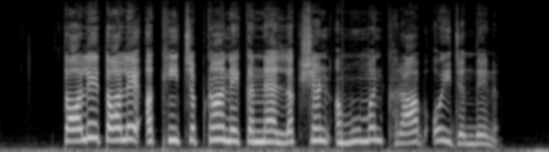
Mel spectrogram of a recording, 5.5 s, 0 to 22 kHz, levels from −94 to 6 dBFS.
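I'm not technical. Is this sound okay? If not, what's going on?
No. One channel drops out, likely through a lost stereo channel, from 3.43 s to the end, right after "कन्नै लक्षण", so the speech abruptly becomes noticeably quieter.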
